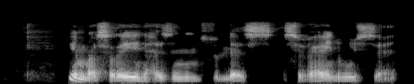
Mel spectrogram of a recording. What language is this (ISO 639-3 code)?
kab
